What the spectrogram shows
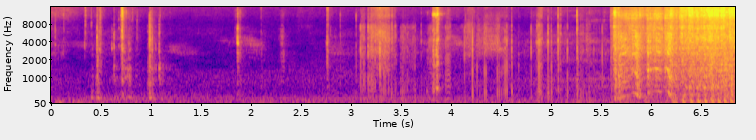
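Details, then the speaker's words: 2006 Vespa GT200, about 15,000 miles, coolant almost empty: scattered clicks, then on starting a harsh metallic scraping rattle over the exhaust from inside the engine; owner asks whether it is rod knock, cause unknown. "sounds like scraping metal"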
